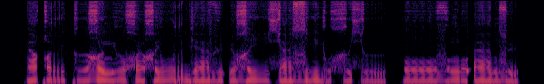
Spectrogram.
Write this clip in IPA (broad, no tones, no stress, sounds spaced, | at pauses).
æ q u r i k ɯː ʁ ɯ mʲ uː χ øː χ j uː r bʲ æː v y ʔ y ʁ iː ç æː ɮ i j u x ɯ ç ɯː | oː v o ŋ o ʔ æː n ɮ y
